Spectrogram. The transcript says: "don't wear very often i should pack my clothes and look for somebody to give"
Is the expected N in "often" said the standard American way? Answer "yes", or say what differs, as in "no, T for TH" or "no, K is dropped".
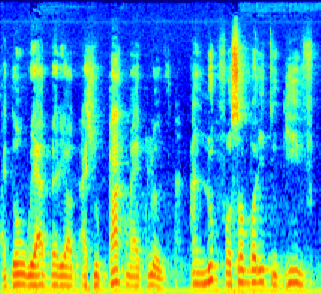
no, N is dropped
